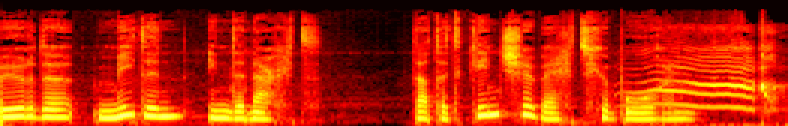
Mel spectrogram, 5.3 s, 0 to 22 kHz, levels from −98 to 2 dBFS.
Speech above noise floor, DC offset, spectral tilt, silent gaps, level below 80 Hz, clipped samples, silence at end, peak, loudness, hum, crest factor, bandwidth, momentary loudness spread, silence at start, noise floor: 47 dB; under 0.1%; -4.5 dB/octave; none; -60 dBFS; under 0.1%; 0.05 s; -6 dBFS; -21 LUFS; none; 14 dB; 16 kHz; 8 LU; 0 s; -67 dBFS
